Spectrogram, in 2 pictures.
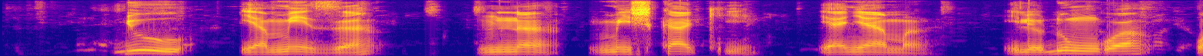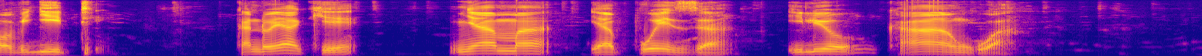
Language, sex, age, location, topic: Swahili, female, 18-24, Mombasa, agriculture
